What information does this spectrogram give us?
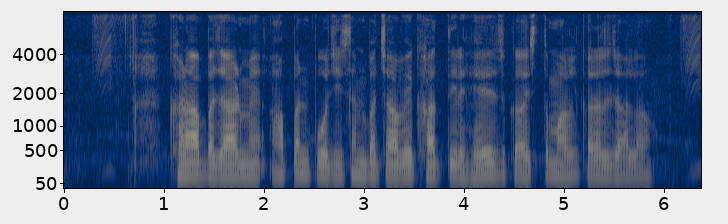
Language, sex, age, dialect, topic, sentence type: Bhojpuri, male, 18-24, Western, banking, statement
